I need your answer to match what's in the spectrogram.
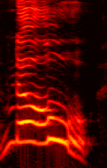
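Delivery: high, loud, drawn-out wail; horrified protest. Acted. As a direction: cry out in hammed-up horror.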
